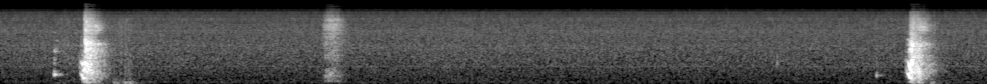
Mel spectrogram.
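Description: Two strong sneezes, each preceded by a quick in-breath, with a smaller sneeze between them in a quiet room.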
